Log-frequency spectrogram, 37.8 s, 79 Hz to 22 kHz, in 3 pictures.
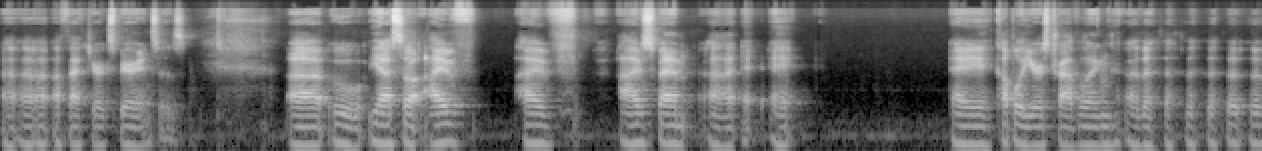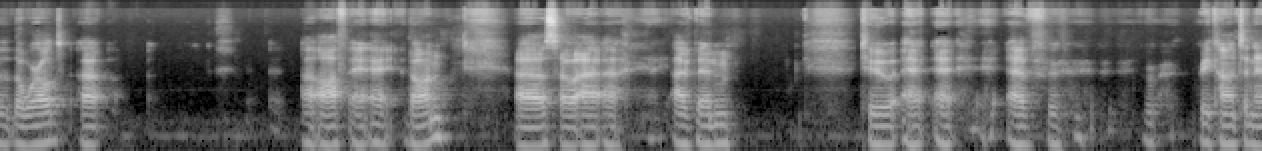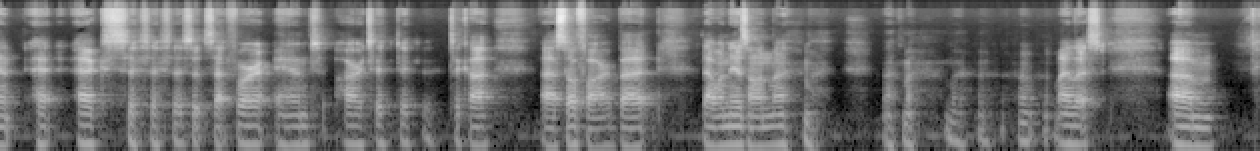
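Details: Adult male speech-language pathologist who has stuttered since age 8 (26 years), speaking without fluency techniques, with sound, word and phrase repetitions and blocks; stuttering.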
